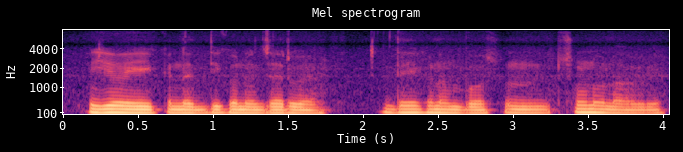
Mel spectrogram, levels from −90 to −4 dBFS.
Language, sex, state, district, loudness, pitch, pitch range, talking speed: Hindi, male, Rajasthan, Churu, -16 LUFS, 110 Hz, 105-115 Hz, 190 wpm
